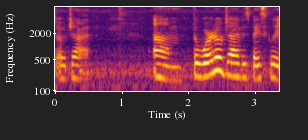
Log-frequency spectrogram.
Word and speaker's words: ogive: known as an ogive now i know this looks like oh give but it is pronounced ogive the word ogive is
